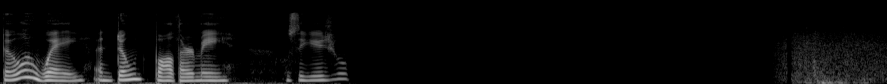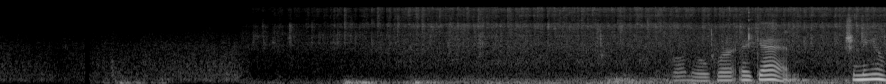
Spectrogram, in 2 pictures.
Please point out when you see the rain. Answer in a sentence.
You can hear the rain from 7.7 to 17.6 s.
